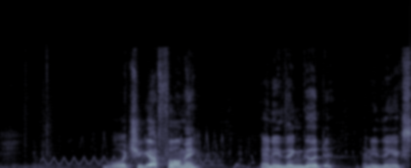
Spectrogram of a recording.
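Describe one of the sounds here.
Tiny cartoon creatures chirp in a high squeaky chorus.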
